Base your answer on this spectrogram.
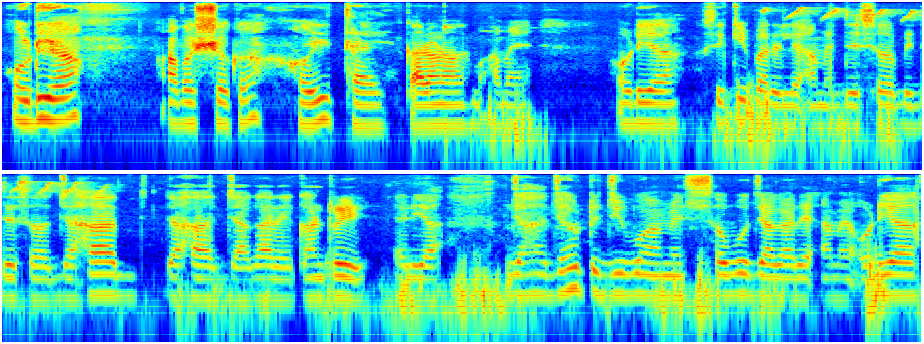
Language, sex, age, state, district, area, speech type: Odia, male, 18-30, Odisha, Malkangiri, urban, spontaneous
